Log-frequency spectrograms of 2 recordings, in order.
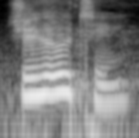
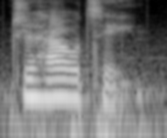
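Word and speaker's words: Djehuty: The Egyptian pronunciation of jihoti is not fully known but may be reconstructed as jioti.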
